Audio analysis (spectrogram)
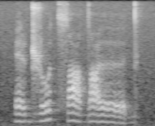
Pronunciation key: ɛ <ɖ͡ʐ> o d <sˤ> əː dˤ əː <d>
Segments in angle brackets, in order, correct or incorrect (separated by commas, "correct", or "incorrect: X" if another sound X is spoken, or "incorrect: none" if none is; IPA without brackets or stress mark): correct, correct, correct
